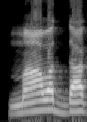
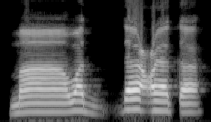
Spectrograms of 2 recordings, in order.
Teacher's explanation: دال کے بعد میں عین زبر ع بالکل صاف نکلنا چاہیے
